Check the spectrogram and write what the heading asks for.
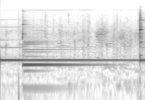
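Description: A two-note chime, a higher note and then a lower one a third of a second later, each held and slowly fading; the higher note is struck again as the sequence ends.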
